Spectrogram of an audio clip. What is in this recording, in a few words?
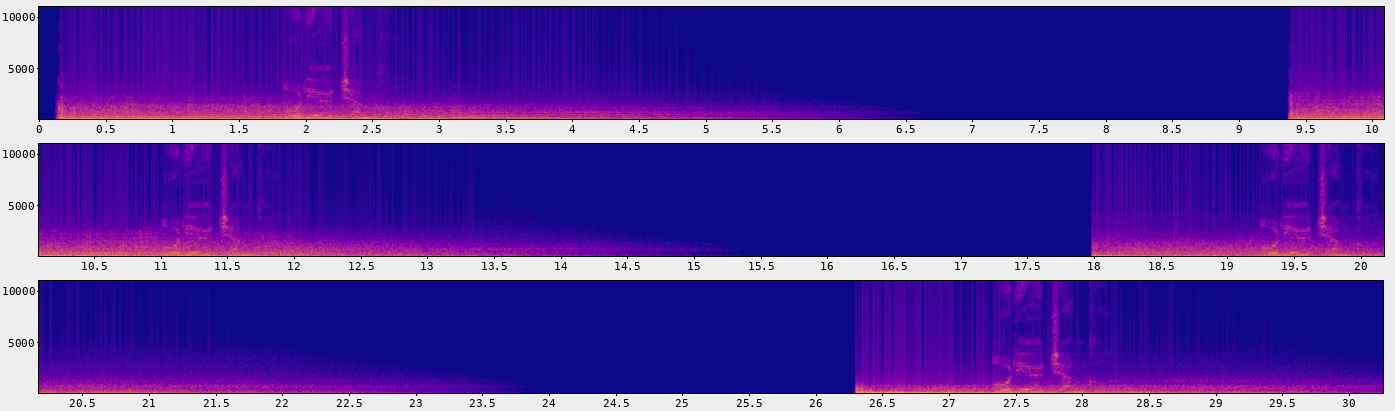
deep explosion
